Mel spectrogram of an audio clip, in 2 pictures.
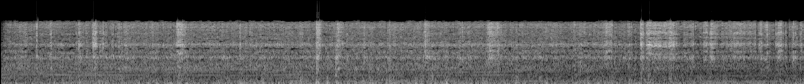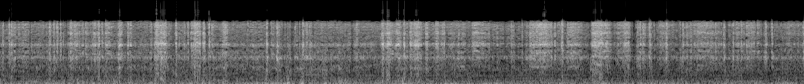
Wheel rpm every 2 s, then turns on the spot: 220, 230, 230, 230, 230, 220, 230, 230.
none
